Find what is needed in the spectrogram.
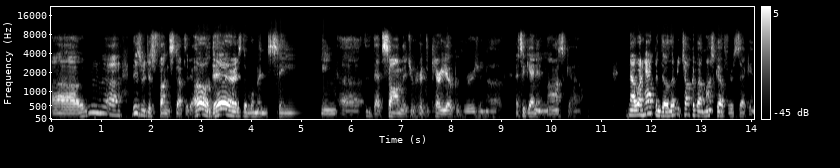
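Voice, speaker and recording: A man talks at a moderate pace and medium pitch. His tone is dark and mellow, with lively intonation. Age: 70s. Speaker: composer and performer. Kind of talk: casual chat. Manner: halting.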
